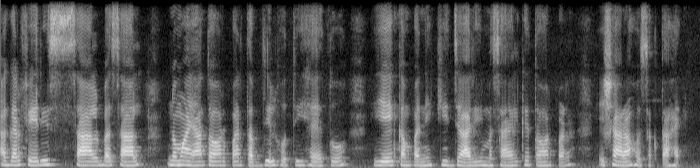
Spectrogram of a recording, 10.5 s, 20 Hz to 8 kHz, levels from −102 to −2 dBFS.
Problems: background sounds at intervals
